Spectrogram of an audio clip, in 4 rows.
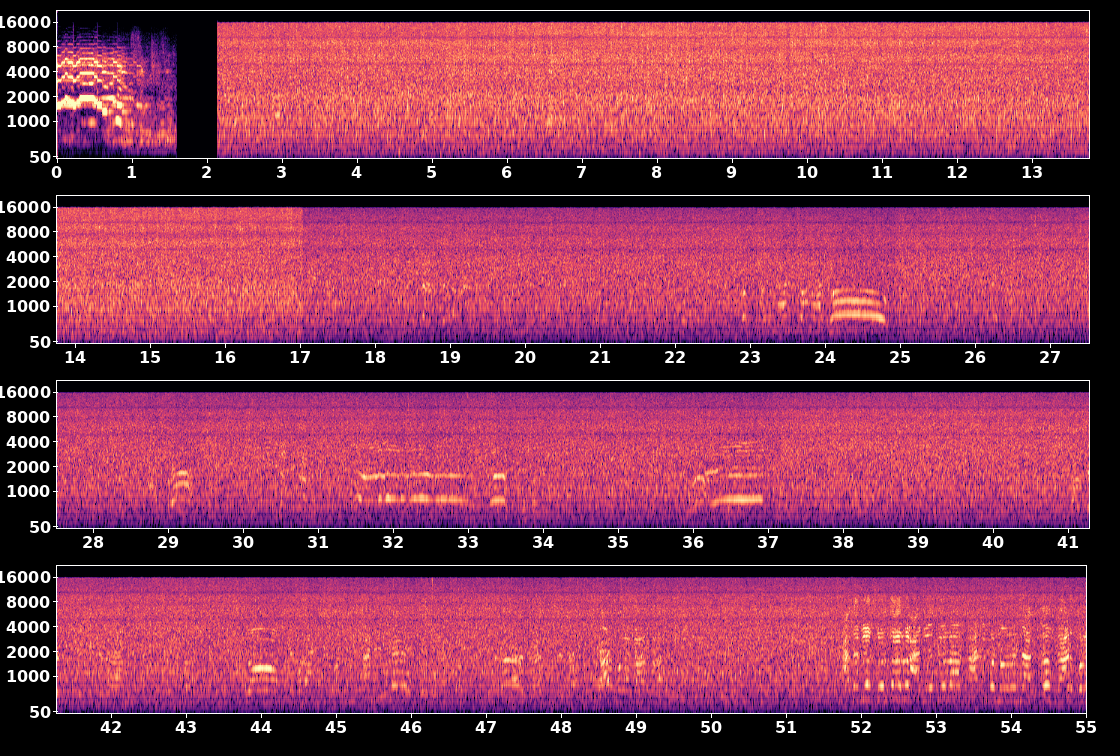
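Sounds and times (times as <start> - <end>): voices calling out: 0.0 - 1.6
river rushing over stones: 2.2 - 55.0.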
